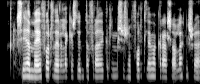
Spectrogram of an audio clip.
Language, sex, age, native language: Icelandic, female, 40-49, Icelandic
